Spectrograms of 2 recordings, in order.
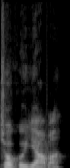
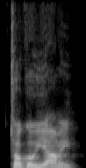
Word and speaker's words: Tokoyami: Is it Tokoyami or is it Tokoyama? Tokoyami. Hold on, I gotta go back. I want to say it right.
